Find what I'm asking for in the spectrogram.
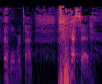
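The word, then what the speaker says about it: Chesed (חסד): The word for steadfast love in scripture is chesed. Chesed with the ch in there.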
